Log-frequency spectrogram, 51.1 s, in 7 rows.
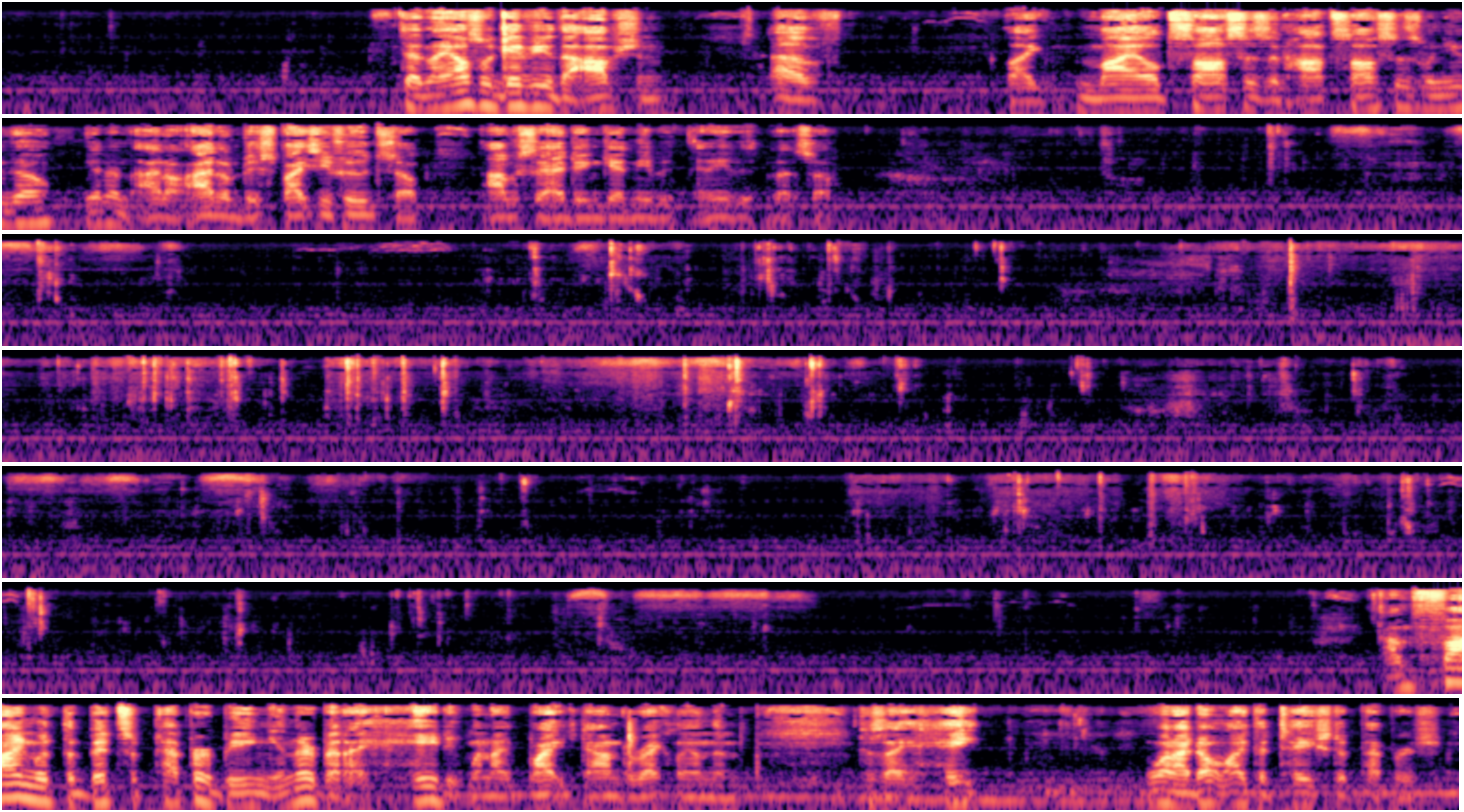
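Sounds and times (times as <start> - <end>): low hum inside car: 0.0 - 51.0
chewing burrito: 11.5 - 43.7.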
